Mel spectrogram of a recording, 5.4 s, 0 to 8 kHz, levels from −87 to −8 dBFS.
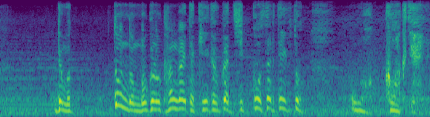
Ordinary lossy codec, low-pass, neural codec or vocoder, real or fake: Opus, 24 kbps; 7.2 kHz; none; real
